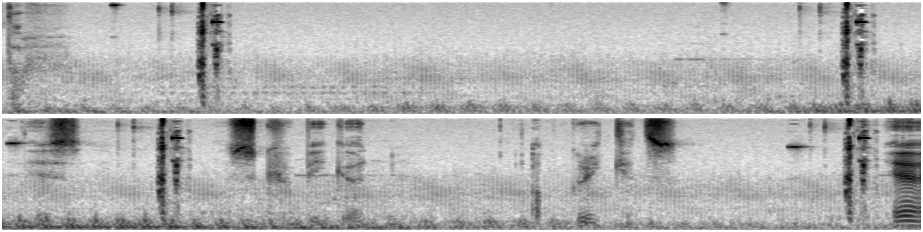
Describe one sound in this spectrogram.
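Short electronic menu clicks sound now and then.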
